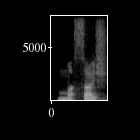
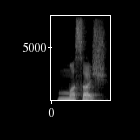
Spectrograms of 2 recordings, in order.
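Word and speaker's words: masaj: Next one, massage is massage in Turkish. Instead of G, there is J and it is massage.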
